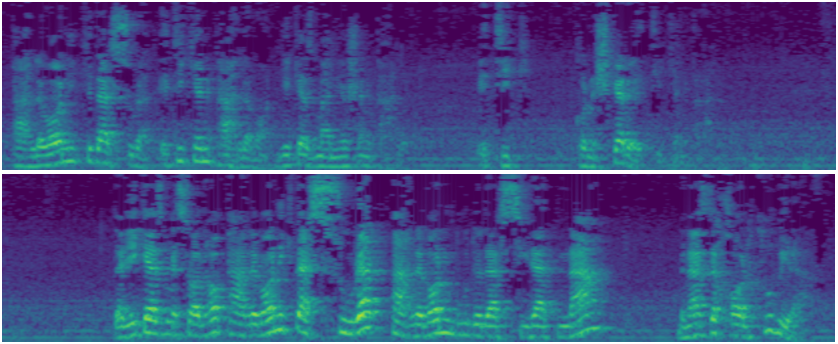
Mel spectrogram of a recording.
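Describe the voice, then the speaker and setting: Halting, measured lecturer in an echoey room. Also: medium pitch. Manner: measured and halting, restating key words and pausing between phrases. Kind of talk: spoken lecture on ethics with storytelling. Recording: echoey room with faint noise.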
